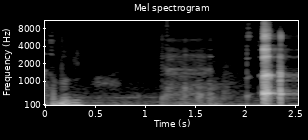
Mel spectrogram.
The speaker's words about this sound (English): Oh, that was like one of those, like, you think you might throw up burps.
